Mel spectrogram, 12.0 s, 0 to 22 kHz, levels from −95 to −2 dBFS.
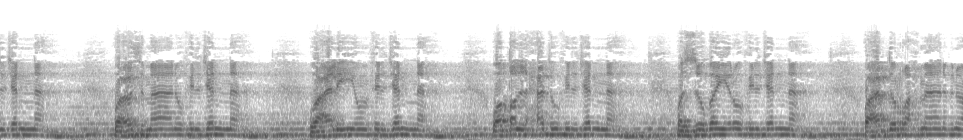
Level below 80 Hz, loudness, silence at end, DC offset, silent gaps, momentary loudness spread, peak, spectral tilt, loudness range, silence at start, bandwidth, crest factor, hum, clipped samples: -62 dBFS; -37 LUFS; 0 s; under 0.1%; none; 8 LU; -26 dBFS; -6.5 dB/octave; 1 LU; 0 s; 9 kHz; 12 dB; none; under 0.1%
